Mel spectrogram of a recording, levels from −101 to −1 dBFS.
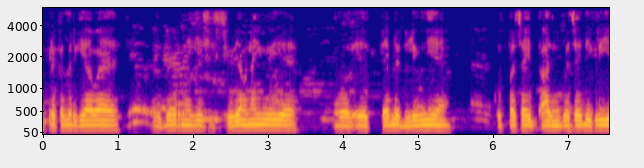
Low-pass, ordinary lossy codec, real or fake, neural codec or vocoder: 5.4 kHz; none; real; none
